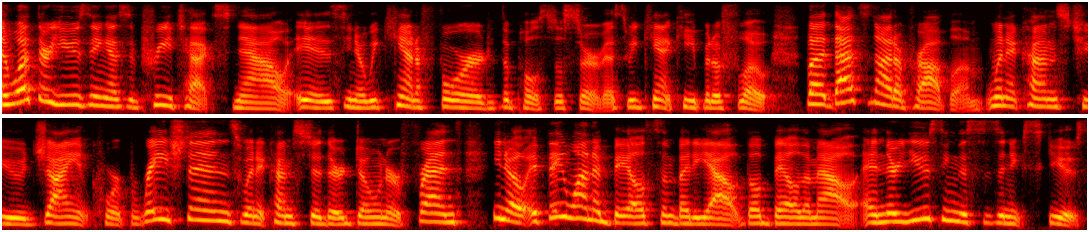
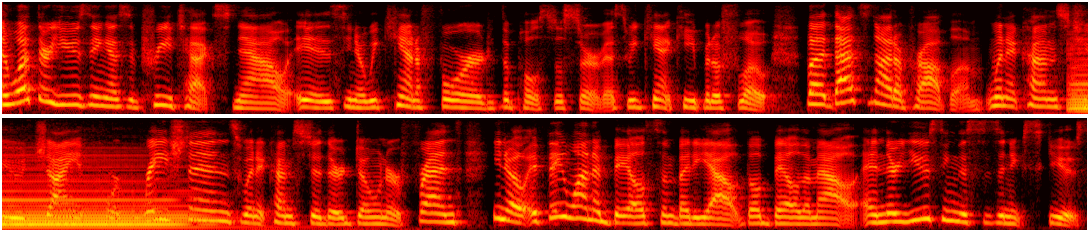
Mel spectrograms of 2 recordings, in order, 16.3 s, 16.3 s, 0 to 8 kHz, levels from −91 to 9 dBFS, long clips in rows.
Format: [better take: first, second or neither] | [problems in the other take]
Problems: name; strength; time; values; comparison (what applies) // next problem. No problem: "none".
first | background sound (Bowed string instrument); as loud as the speech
